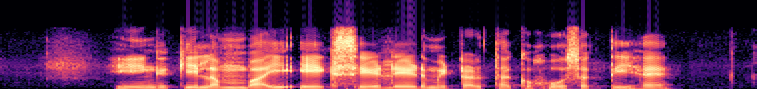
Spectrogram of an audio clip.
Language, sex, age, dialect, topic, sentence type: Hindi, male, 18-24, Hindustani Malvi Khadi Boli, agriculture, statement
